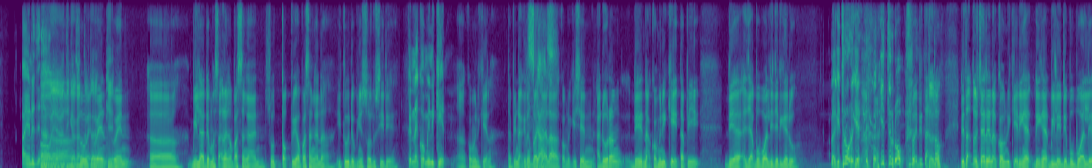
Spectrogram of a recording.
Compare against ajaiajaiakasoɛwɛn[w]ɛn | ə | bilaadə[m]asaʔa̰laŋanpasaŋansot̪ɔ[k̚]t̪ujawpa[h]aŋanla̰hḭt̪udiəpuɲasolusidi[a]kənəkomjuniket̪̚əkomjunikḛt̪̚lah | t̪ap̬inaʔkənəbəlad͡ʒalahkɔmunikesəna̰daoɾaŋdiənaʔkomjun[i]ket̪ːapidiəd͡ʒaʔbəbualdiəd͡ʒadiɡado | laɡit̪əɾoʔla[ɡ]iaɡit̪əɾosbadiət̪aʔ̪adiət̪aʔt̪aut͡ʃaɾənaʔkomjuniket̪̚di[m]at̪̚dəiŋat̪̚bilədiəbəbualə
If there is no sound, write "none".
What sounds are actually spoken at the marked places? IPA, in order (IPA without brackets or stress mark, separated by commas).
w, m, k̚, s, ə, i, ɡ, ŋ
